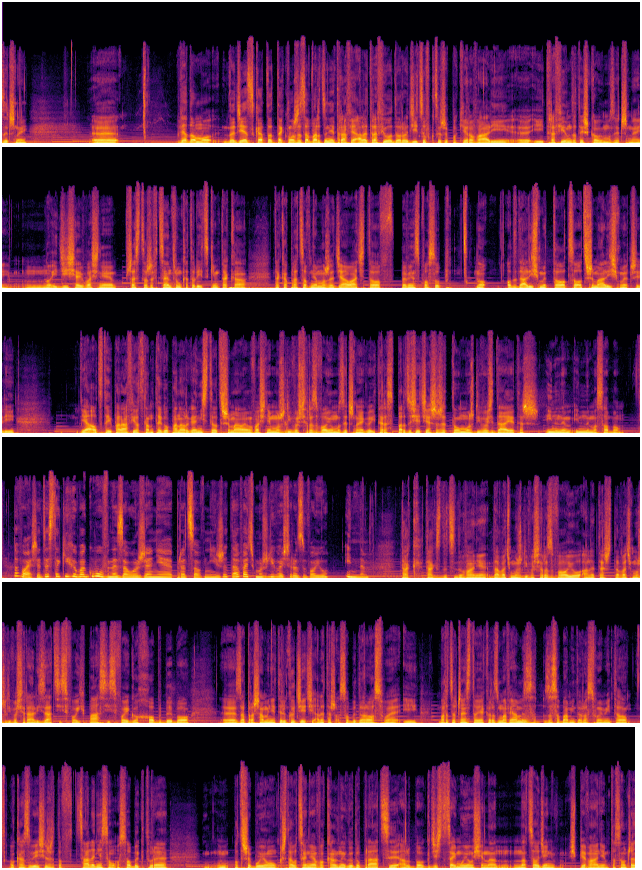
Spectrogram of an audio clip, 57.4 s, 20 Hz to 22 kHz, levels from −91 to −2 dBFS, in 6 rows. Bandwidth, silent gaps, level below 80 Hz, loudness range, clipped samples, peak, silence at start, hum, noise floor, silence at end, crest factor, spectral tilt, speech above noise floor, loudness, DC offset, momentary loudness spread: 16.5 kHz; none; -26 dBFS; 3 LU; under 0.1%; 0 dBFS; 0 s; none; -34 dBFS; 0 s; 14 dB; -5.5 dB/octave; 20 dB; -15 LUFS; under 0.1%; 7 LU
